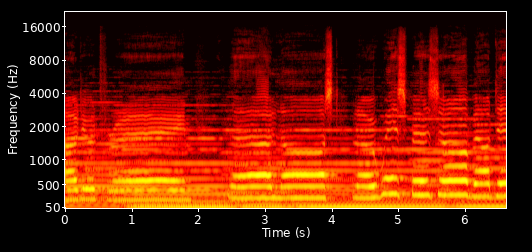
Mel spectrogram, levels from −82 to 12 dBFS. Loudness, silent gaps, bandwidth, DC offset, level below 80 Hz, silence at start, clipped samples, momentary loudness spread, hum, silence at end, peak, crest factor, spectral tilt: -15 LUFS; none; 13.5 kHz; under 0.1%; -22 dBFS; 0 s; under 0.1%; 8 LU; none; 0 s; -2 dBFS; 12 dB; -6.5 dB/octave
